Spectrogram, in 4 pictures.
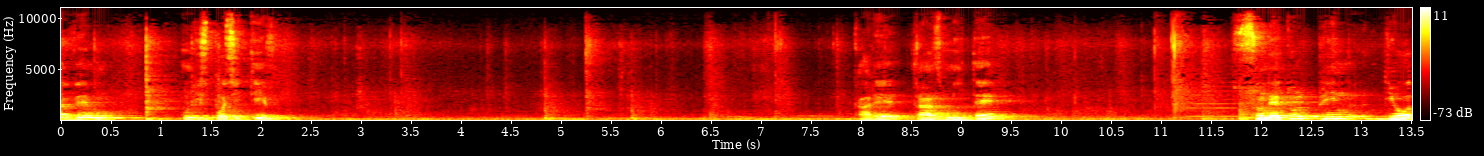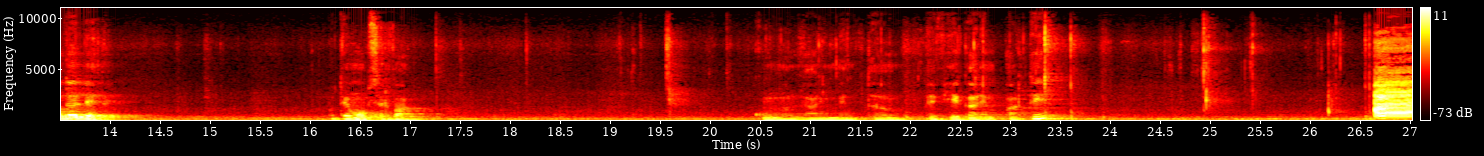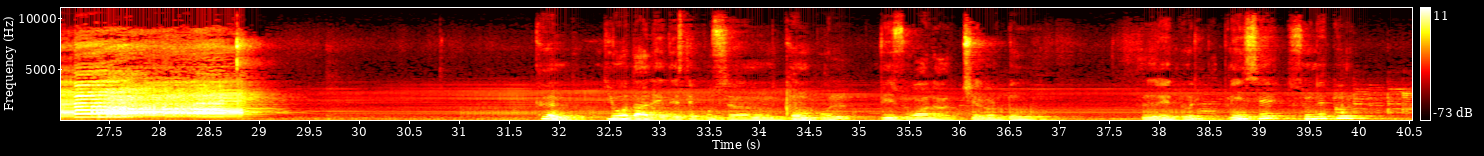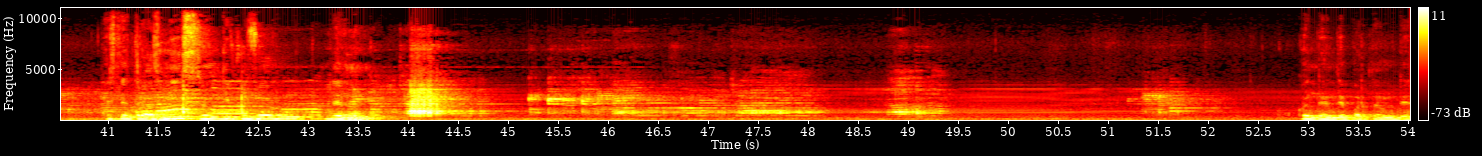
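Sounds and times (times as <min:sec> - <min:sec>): harsh electronic buzz from speaker: 0:26.6 - 0:54.0
faint music from small speaker: 0:38.4 - 0:50.4, 0:51.2 - 0:52.6.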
